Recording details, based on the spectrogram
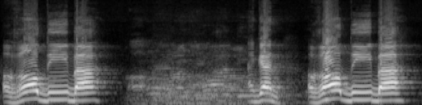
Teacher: If you notice in this word, the ghain is full and even the dad is full.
